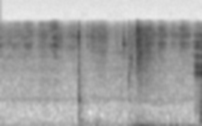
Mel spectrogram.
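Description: A pen or marker scratches briefly while equations are written out, close and quiet, with a couple of short strokes and a soft tap near the end.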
